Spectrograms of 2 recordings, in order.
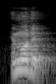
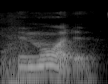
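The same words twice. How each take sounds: First: It is said very fast and abruptly. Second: It is said slowly and carefully.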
